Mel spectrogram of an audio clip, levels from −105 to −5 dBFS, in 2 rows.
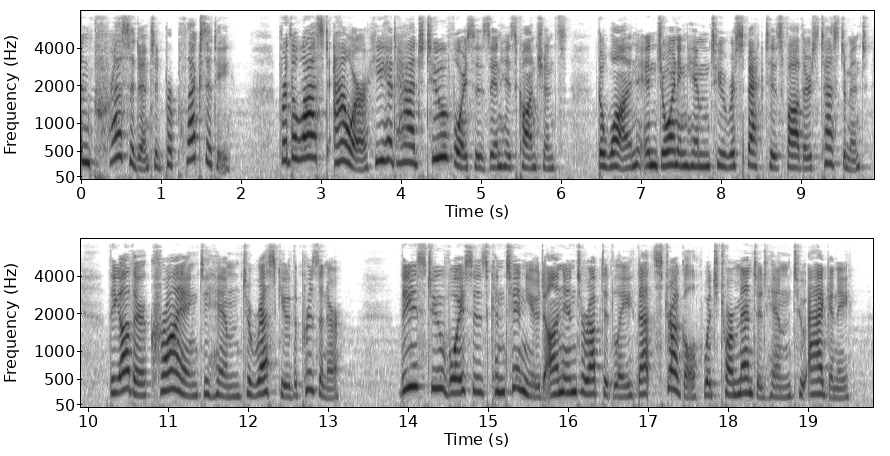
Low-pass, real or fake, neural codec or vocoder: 7.2 kHz; fake; codec, 16 kHz, 16 kbps, FreqCodec, larger model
